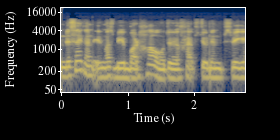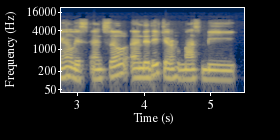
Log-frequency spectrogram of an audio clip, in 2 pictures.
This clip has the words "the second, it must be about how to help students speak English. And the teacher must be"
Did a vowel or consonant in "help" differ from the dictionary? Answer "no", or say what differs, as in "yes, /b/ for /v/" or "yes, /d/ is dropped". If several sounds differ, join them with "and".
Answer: yes, /l/ is dropped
